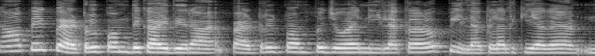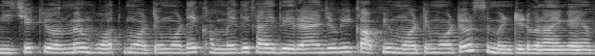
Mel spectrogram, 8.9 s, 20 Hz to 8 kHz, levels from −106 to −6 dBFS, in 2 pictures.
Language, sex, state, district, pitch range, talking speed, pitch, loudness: Hindi, female, Bihar, Darbhanga, 205-235 Hz, 275 wpm, 215 Hz, -22 LUFS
